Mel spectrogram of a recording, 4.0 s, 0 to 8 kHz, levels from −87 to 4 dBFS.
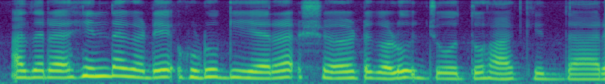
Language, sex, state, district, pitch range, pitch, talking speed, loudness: Kannada, female, Karnataka, Bidar, 200-250 Hz, 230 Hz, 105 wpm, -12 LUFS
